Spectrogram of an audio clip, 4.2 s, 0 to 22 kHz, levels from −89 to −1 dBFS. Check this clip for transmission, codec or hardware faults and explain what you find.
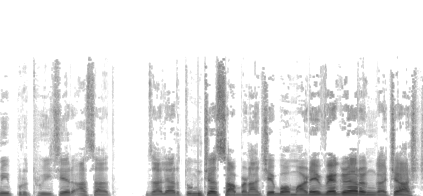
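One fault stands out: a microphone volume stepped up at 1.98 s. The level of the speech jumps by about 7 dB in a single step. The background noise jumps with it. That shared rise is the clue. Call software judged the microphone too quiet and raised the device's input volume at once. The change happens before any processing, so everything in the signal gets louder together. It sounds like a sudden jump in loudness.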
